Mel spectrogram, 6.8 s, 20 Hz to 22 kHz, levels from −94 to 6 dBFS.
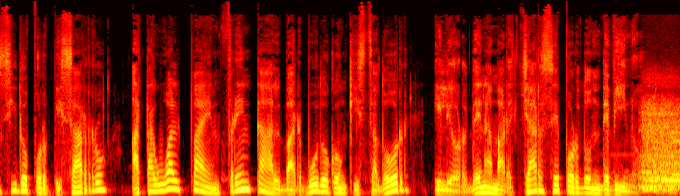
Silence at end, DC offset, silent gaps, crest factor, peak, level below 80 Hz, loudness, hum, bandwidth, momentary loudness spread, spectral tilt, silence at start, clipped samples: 0 s; under 0.1%; none; 16 dB; -2 dBFS; -40 dBFS; -20 LUFS; none; over 20 kHz; 5 LU; -6.5 dB/octave; 0 s; under 0.1%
